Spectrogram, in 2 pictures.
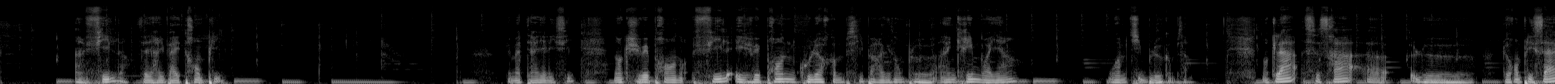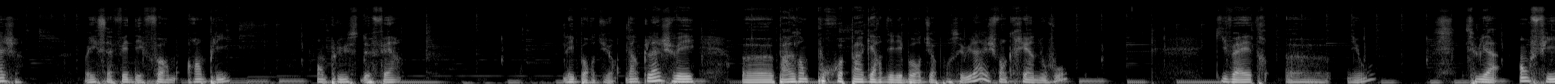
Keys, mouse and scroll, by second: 0.7 scroll down 1, 1.1 click, 1.9-3.2 scroll up 2, 3.2-4.2 scroll up 1, 4.2 click, 5.7-6.2 scroll down 2, 7.3 click, 15.3-16.7 drag, 17.2 scroll up 2, 18.1 ctrl+z, 18.7 scroll down 1, 19.2 click, 20.8 ctrl+z, 25.8 click, 27.3-28.4 drag, 29.2 click, 30.8 click.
